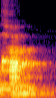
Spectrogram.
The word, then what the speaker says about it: খাঁ: ভগবান আচার্যের পিতা যার নাম ছিল শতানন্দ খান, অ্যাকচুয়ালি খান বলে না, খা, নট আ সাইলেন্ট, এটা বেঙ্গলি টাইটেল কিন্তু শতানন্দ খাঁ, ঠিক বলছি শম্ভুবাবু?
